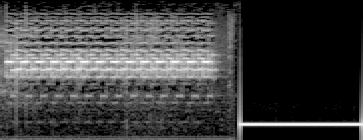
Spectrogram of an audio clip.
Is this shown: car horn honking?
no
